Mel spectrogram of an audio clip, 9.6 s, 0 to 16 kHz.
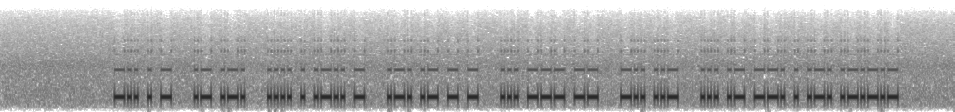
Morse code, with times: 1.2-1.7 DET
2.0-2.5 AR
2.7-3.7 HELT
3.9-4.8 RATT
5.0-6.0 SOM
6.2-6.8 DU
7.0-9.0 SAGER.

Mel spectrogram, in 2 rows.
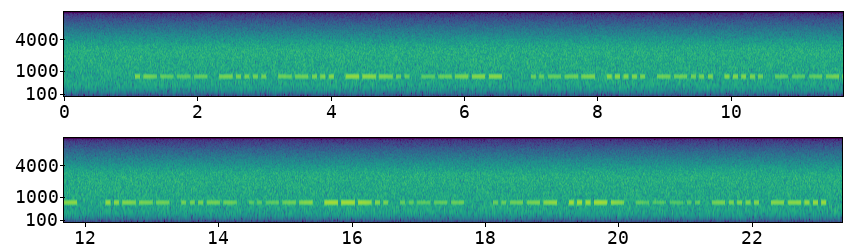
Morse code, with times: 1.1-6.6 16780
7.0-11.9 25750
12.3-17.7 23282
18.1-23.1 23867

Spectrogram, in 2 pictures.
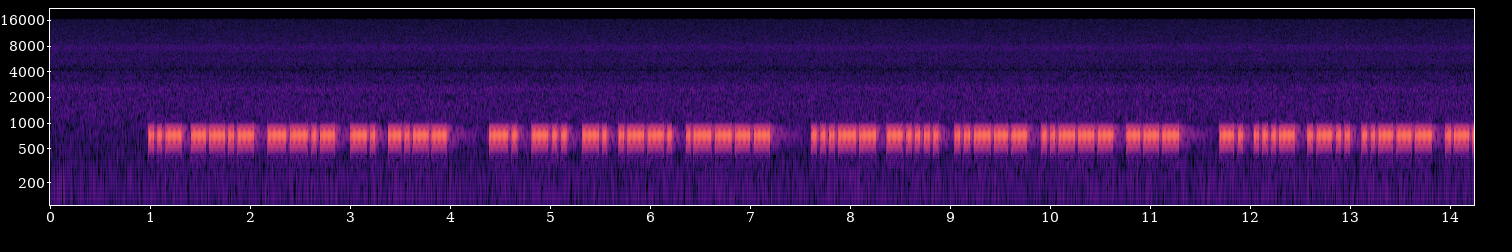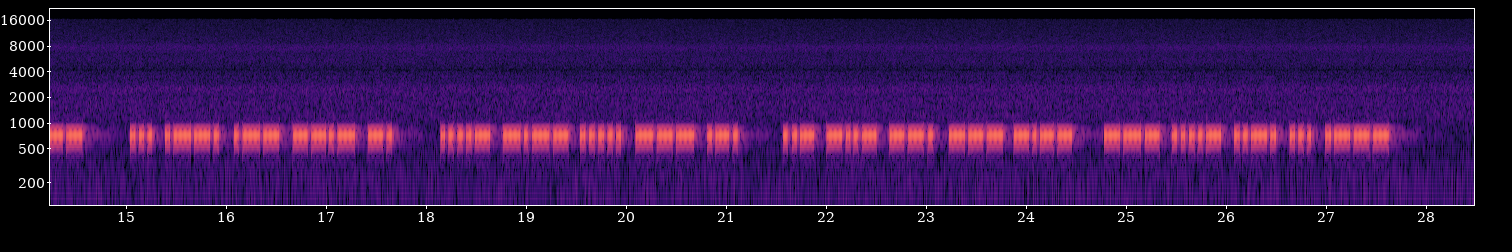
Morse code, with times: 1.0-4.0 UQQNY
4.4-7.2 NDNP1
7.6-11.3 3622O
11.7-14.6 NVL2J
15.0-17.7 SPWQN
18.1-21.1 4Y5OR
21.6-24.5 UXGOY
24.8-27.6 O4FSJ

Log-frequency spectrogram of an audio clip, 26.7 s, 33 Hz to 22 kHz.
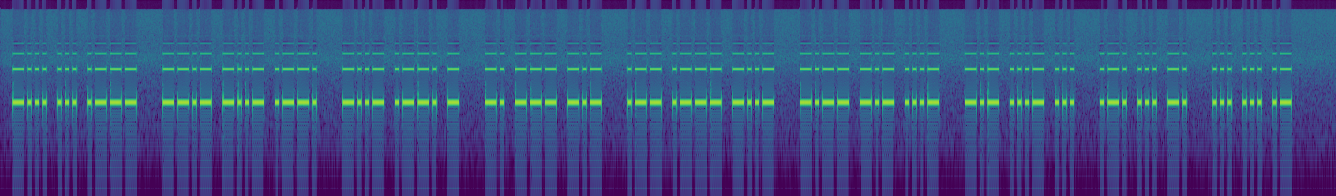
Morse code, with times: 0.2-2.7 BSJ
3.2-6.3 QXP
6.8-9.2 XPT
9.7-12.0 NOK
12.5-15.5 WJX
16.0-18.8 YKV
19.3-21.5 KVS
22.0-23.7 RSN
24.2-25.8 SSA

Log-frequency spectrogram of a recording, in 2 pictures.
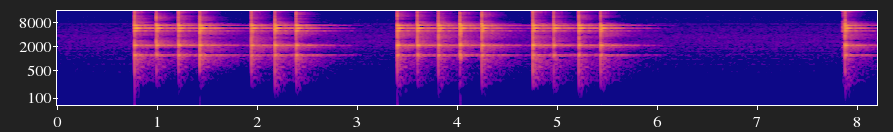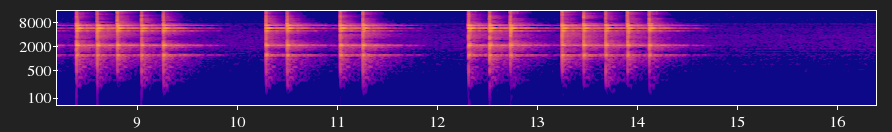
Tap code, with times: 0.8-5.5 SY
7.9-14.2 EGP

